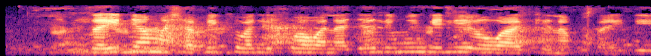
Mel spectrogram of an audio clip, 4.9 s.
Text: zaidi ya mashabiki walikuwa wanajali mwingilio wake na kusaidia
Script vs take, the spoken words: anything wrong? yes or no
no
